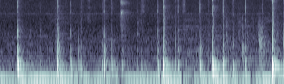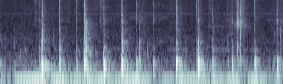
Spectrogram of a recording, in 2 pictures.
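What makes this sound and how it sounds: Fingertips tap and scratch the raised lid panel of a large, flat, closed and hollow cardboard game collector's box. Quick, dull, hollow taps land in a rapid, uneven stream with soft scratching between them. The sound stays low and muffled and dies away almost instantly after each tap.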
